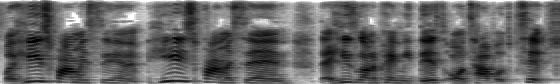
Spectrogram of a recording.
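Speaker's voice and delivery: usual speaking voice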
